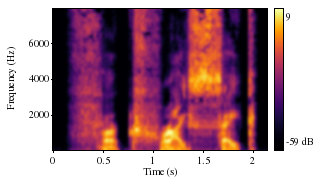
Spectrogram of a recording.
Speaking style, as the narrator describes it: grumbled Truss

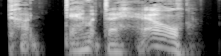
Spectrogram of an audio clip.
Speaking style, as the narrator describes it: muttered Dale

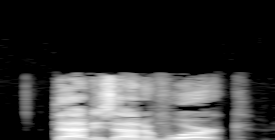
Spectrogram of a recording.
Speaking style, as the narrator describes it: she said brightly

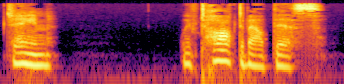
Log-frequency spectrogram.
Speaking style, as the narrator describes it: he said softly

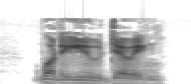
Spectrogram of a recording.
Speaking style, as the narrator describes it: Filch snarled suspiciously

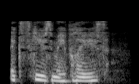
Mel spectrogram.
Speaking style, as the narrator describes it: mumbled

